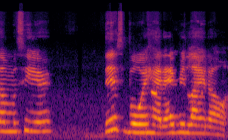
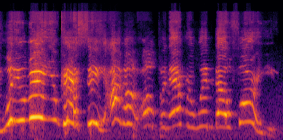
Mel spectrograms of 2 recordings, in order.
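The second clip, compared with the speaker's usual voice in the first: mock indignant; 8 semitones higher, 3 dB louder than usual. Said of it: "He goes".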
